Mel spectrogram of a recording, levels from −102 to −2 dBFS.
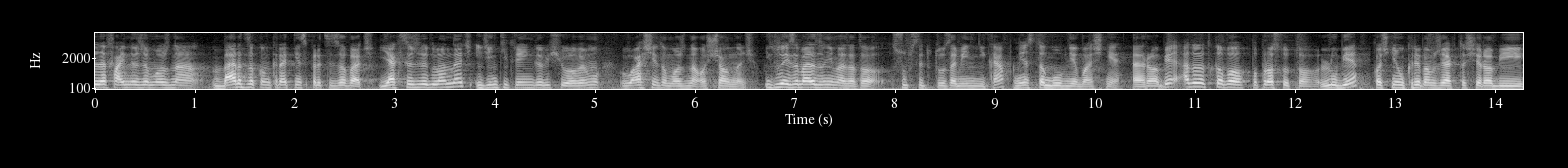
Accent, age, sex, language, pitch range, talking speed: native, 20-39, male, Polish, 125-160 Hz, 195 wpm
